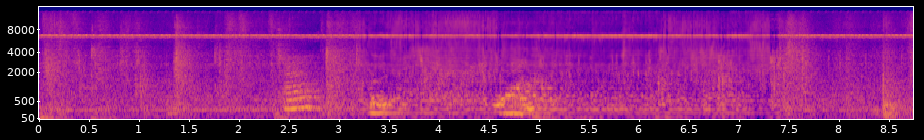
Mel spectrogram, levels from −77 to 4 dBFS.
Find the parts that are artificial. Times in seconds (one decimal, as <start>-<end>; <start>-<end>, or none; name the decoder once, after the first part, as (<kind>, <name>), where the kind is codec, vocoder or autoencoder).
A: 3.2-7.4 (vocoder, BigVGAN v2)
